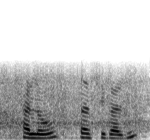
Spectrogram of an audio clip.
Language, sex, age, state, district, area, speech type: Punjabi, female, 18-30, Punjab, Shaheed Bhagat Singh Nagar, urban, conversation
